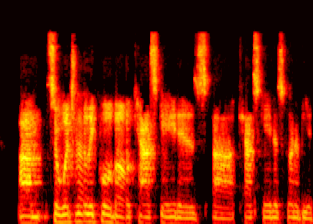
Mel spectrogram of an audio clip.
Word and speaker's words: Cascaid: Cascade is spelled CASCAID, Oh, ID. Yep. like yeah, AID. So Cascade.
